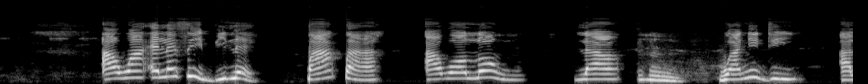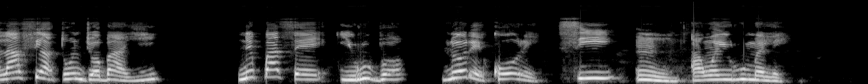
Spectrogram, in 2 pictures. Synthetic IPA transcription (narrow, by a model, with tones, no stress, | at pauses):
a˨wa˧ʔɛ˧lɛ˦sĩ˦˨bi˨˦lɛ˦˨ | k͡pa˨˦k͡pa˦˨ | a˧wɔ˧ɔ˧lɔ˦ɾ̃ũ˧ | lã˧˨ | wa˧˨nĩ˦di˧ | a˨la˨˦fi˦a˦˨tõ˨˦n̩˦d͡ʒɔ˧ba˦˨ji˨˦ | nĩ˦k͡pa˦˨sɛ˧i˨ɾu˨˦bɔ˧ | lo˦ɾe˦˨ko˦ɾe˨ | sĩ˦˨ | a˨w̃ɔ̃˧i˧ɾu˦mɛ̃˧˨lɛ˨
